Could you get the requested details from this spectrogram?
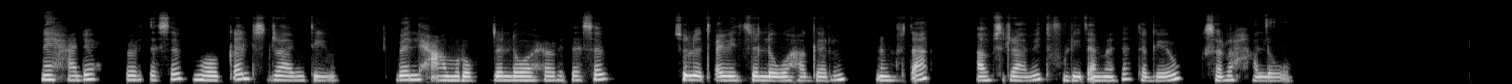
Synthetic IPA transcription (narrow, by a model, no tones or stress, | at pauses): najħad̪ɐħɨβɾɐt̪ʰɐsɐβmɨwɔkʼːɐlsɨd̪ɾaβet̪ɨjːu | bɐlːɨħʕamɾo̞zɐlːɐwo̞ħɨβɾɐt̪ʰɐsɐβ | sɨlut̪ʼʕβet̪z̥ɐlːɐwo̞haɡɐɾɨnː | ɨmɨft̪ʼaɾ | ʔaβsɨd̪ɾaβet̪fulit̪ʼɐmɐt̪ʰat̪ʰːɐɡɐjɾukʰɨ̥sɨrːaħalːɐwo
